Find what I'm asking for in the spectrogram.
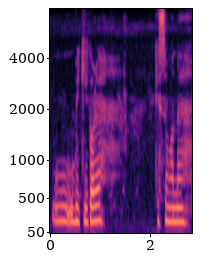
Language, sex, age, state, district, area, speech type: Assamese, female, 30-45, Assam, Dibrugarh, rural, spontaneous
